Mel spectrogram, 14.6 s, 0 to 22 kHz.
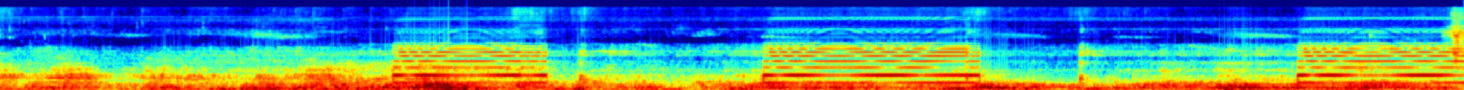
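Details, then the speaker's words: Morningstar SunGuard SG4 PWM solar charge controller fed by amorphous panels, connected and disconnected: steady buzzy hum near 300 Hz with overtones and a phasing sound as pulse width varies 0–100% at constant frequency; normal PWM regulation noise. "hear that sort of phasing sound where it kind of goes that's the pulse width modulation value varying between 0 and 100%"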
